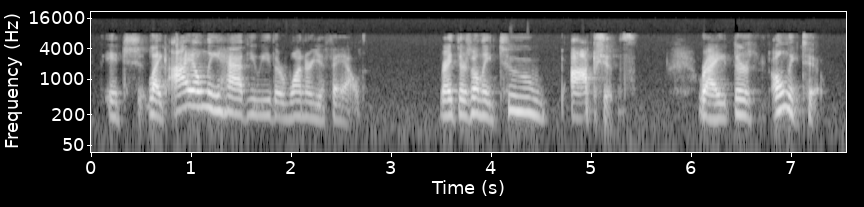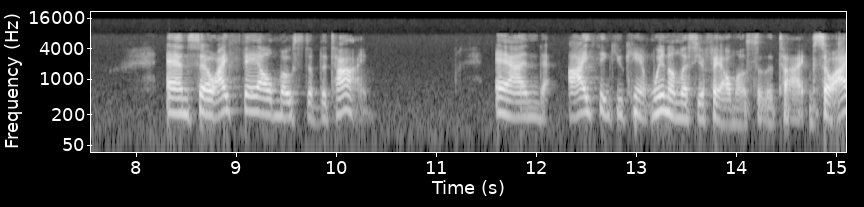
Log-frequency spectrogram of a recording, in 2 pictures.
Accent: New York, United States; So I am a funny little barely 5'4", New York Jew. I think he can hear it, right? I can't rub that off on me.

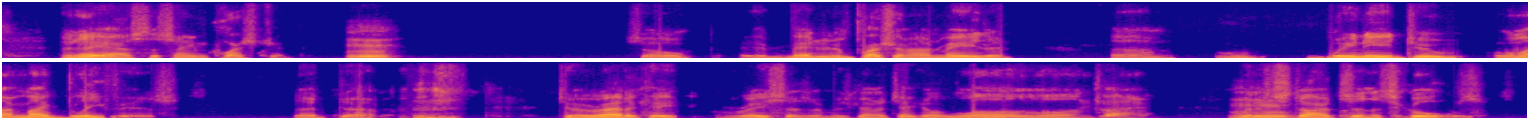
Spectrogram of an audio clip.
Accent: Vermont, United States; And I'm from Vermont. I was teaching in a high school in Vermont.

